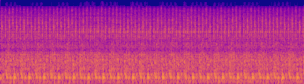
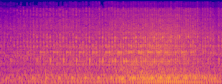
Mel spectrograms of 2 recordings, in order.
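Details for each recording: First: Warm Tata Zest diesel that already had timing chain work; the knock lessens when an injector wire is unplugged. Hard, even knocking about three times a second over a rough, misfiring, backfiring idle, caused by seized injectors. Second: Tata Zest diesel with reported knocking (timing chain already done, noise dropped with one injector unplugged), morning start with hand on silencer: steady, even idle with smooth regular beat, no knocks or ticks, no smoke; sounds healthy.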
